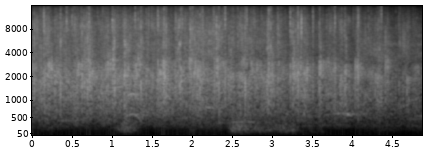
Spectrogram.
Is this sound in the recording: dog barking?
no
